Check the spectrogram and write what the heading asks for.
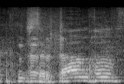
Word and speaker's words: septembre: Септембр.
